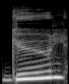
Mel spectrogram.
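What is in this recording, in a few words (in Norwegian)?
"gul" Norwegian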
